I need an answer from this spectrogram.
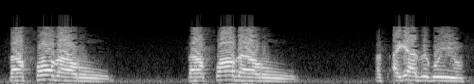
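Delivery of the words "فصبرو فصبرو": فصبرو with light ف, heavy ص, light ب, slow; careful Quran recitation. Shown as a demonstration. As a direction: articulate فصبرو syllable by syllable.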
